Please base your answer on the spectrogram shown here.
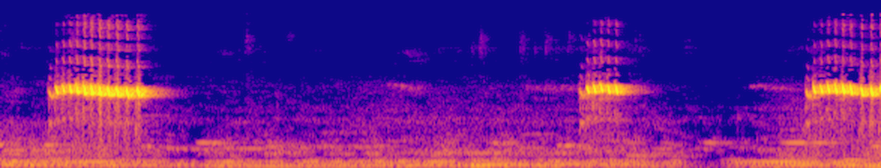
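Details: Calling to attract males, a female sooty-headed bulbul gives three rattling, buzzy bursts. The middle one is shorter, and the bursts are spaced a few seconds apart over a faint low hum.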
